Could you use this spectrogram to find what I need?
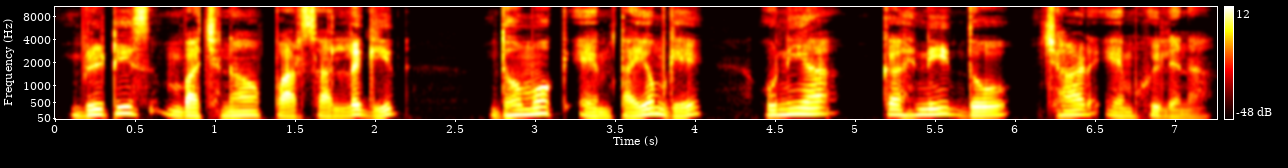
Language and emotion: Santali, neutral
